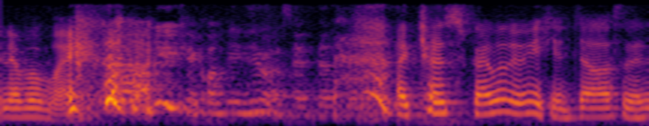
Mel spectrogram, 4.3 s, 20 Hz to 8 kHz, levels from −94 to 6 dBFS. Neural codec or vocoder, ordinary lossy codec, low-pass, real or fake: codec, 16 kHz, 6 kbps, DAC; none; 7.2 kHz; fake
